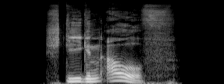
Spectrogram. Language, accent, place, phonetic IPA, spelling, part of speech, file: German, Germany, Berlin, [ˌʃtiːɡn̩ ˈaʊ̯f], stiegen auf, verb, De-stiegen auf.ogg
- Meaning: inflection of aufsteigen: 1. first/third-person plural preterite 2. first/third-person plural subjunctive II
